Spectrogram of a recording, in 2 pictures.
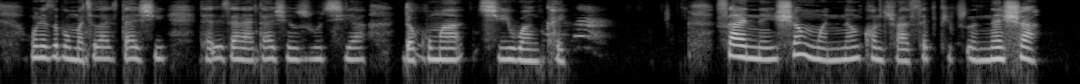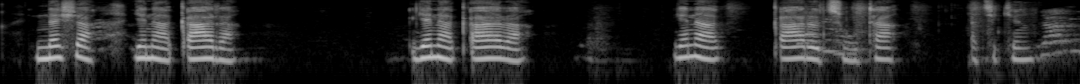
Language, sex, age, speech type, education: Hausa, female, 15-29, spontaneous, tertiary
